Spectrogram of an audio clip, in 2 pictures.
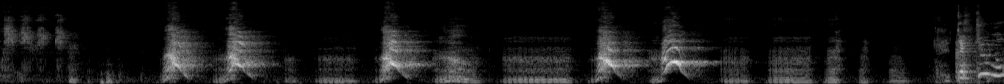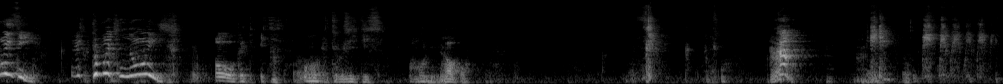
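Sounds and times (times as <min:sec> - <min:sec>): dog barking: 0:01.6 - 0:02.8, 0:03.8 - 0:04.6, 0:06.0 - 0:07.2, 0:17.8 - 0:18.1
dog growling: 0:02.8 - 0:09.2.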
